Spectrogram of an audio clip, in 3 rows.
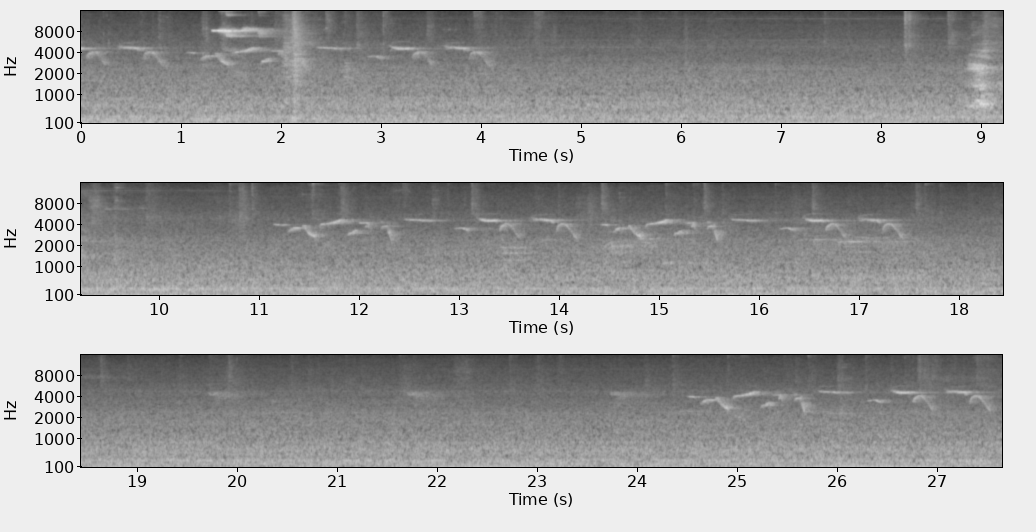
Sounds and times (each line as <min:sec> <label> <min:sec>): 0:00.0 train departing 0:16.5
0:00.0 train idling 0:19.6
